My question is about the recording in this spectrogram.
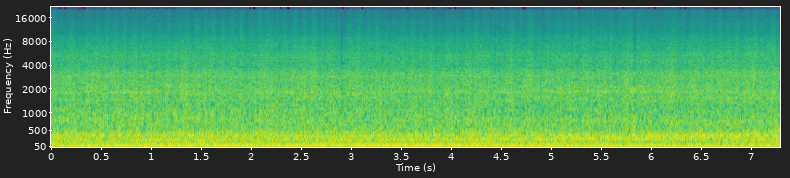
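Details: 1999 Suzuki GSX-R 750, newly installed used engine, warming (gauge about 143, fan expected around 220): loud steady low idle, even throughout, no knocks, misses or hunting; healthy idle.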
